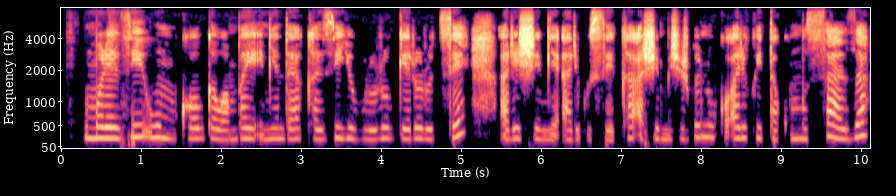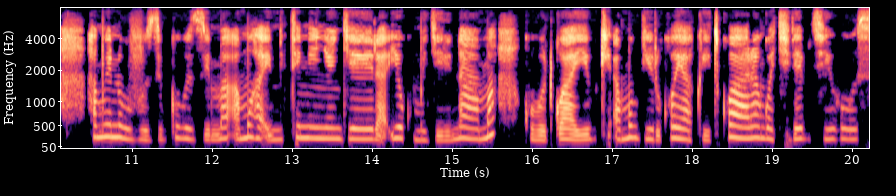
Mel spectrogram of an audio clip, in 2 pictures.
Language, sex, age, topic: Kinyarwanda, female, 18-24, health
